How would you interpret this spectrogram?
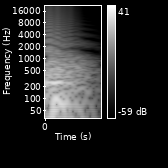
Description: hit

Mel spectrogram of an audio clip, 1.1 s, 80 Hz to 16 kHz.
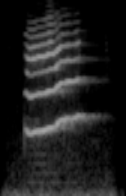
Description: Creaking Door; horror; horror sfx vol 1

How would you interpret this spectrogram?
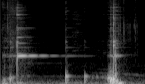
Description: Cork Lid; BB Retail Therapy Sample Pack

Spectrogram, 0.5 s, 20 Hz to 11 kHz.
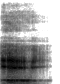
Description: die; CC0 creature sfx 2

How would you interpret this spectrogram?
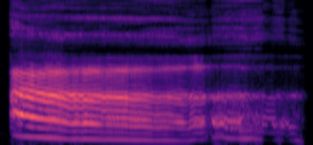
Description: death, Warrior Voice; Warrior Voice Pack

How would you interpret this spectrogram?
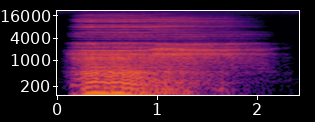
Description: tired, orc voice; Orc Voice Pack

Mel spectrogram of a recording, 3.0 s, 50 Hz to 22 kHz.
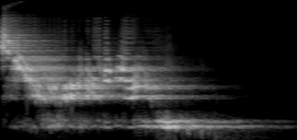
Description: Cave Pan; FREE SFX PACK VOL 1

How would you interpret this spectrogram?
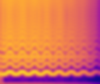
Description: energy, square waveform; Square Waveform sfx

